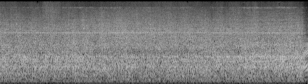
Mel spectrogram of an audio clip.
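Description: Tractor engine running at low idle as a grain cart empties, a steady loud broadband roar and hum that stays constant and close throughout, with no talk over it.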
